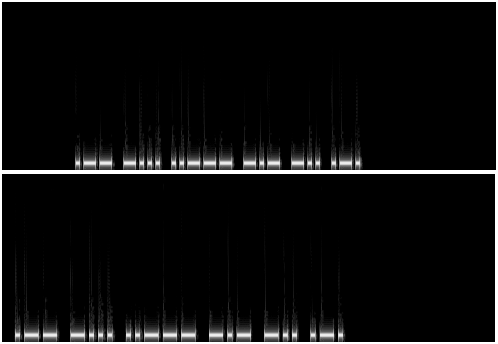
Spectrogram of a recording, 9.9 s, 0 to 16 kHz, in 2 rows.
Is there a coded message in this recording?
Yes: Morse code from 0.7 to 8.3 s, heard as a keyed tone, about 29 wpm, 700 Hz. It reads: WB2KDR WB2KDR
